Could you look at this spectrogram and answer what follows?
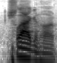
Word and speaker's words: Schlagenheim: Schlagenheim.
